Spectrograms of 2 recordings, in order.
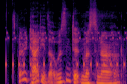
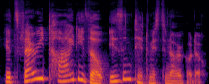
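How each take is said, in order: First: It is read in a plain, neutral tone. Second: It is read in a pointed, knowing tone.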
